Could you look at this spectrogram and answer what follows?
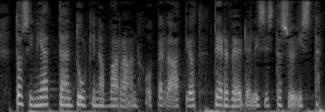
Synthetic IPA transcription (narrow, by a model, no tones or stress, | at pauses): t̪osinjæt̪ːæːnt̪ulkinɑʋːɑrɑ̰ːno̞̰perɑ̰ːt̪iot̪t̪e̞rʋeydḛlːisist̪ɑsy̰ist̪æ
